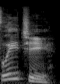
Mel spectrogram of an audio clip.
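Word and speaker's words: lychee: made them up team leachi okay fine it's leachy I've always said ly like literally always and I've been eating lyi for a decade uh Miami is an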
